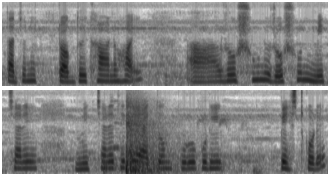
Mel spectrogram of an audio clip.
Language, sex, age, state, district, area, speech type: Bengali, female, 18-30, West Bengal, Dakshin Dinajpur, urban, spontaneous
